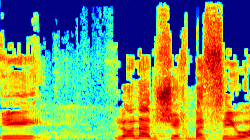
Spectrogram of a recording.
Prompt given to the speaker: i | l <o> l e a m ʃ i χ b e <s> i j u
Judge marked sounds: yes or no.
yes, yes

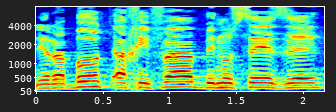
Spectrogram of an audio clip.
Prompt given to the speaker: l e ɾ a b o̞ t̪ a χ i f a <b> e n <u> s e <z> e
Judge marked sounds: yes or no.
yes, no, yes

